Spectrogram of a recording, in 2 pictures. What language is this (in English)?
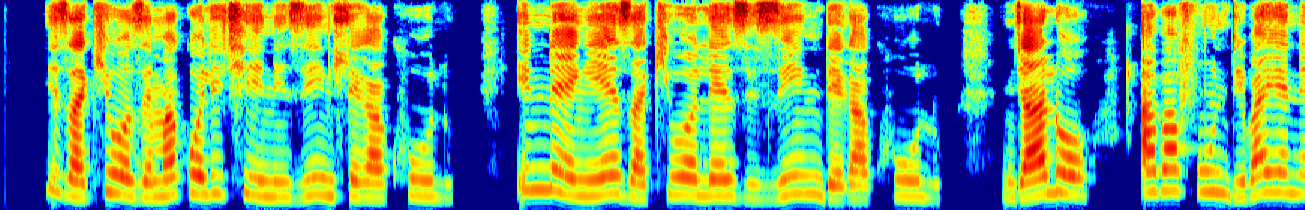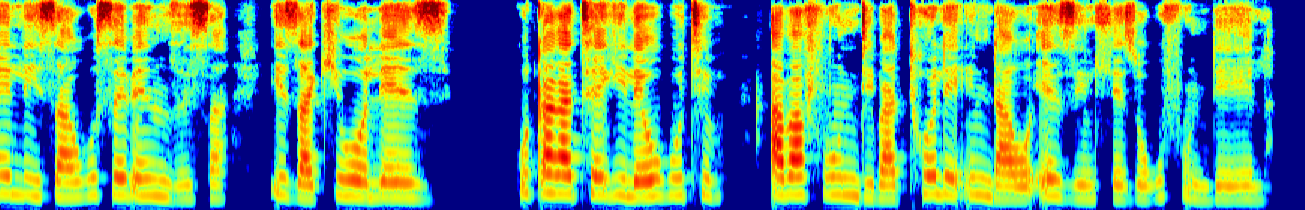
North Ndebele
